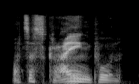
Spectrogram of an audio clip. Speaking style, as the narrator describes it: muttered

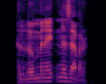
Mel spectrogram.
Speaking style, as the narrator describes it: Gorm muttered with a deep scowl

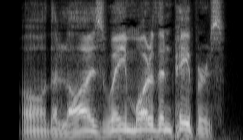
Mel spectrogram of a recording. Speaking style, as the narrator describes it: growled Gorm

